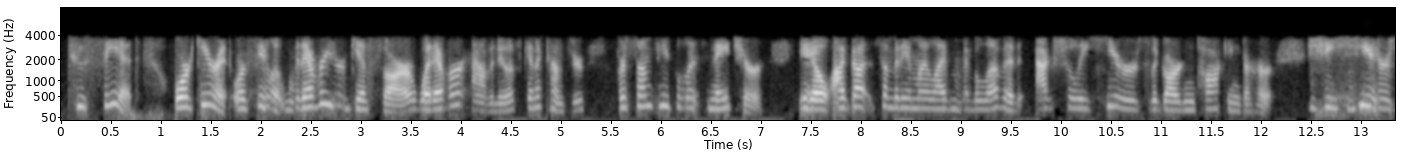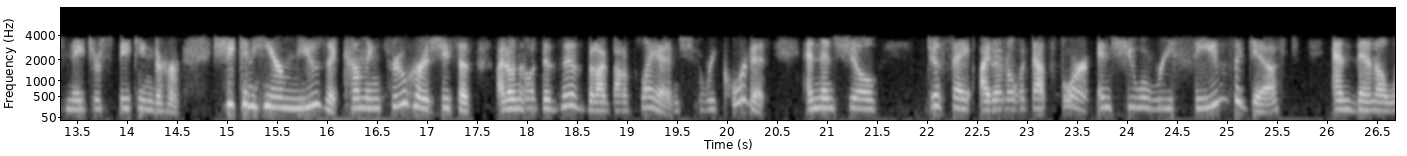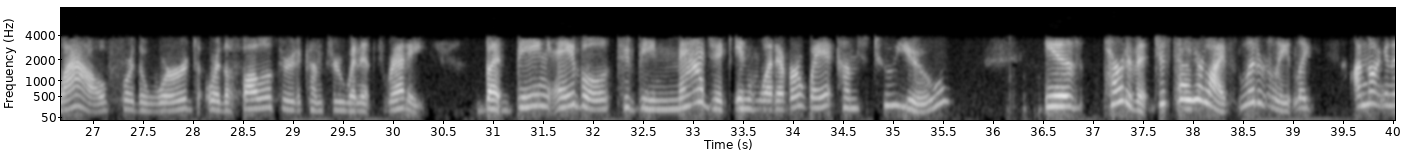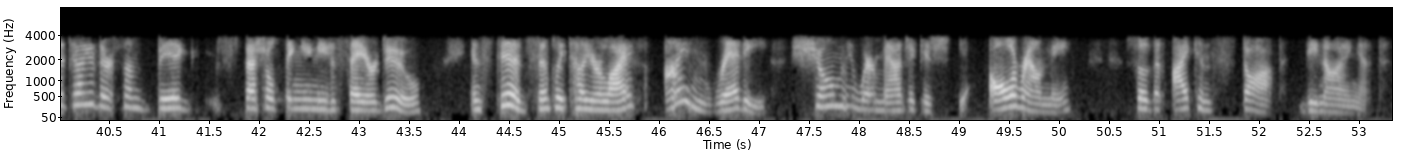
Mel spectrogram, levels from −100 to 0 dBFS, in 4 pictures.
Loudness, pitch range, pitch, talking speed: -21 LUFS, 195-255 Hz, 220 Hz, 190 wpm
